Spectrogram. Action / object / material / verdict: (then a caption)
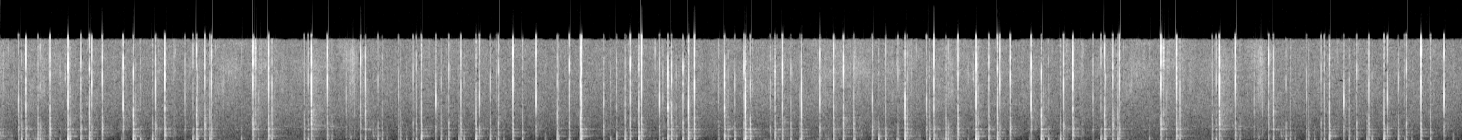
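tap / wooden butcher block board / wood / none. Both hands tap rapidly on the surface of a solid, light wooden butcher block board with the tips of long acrylic nails. The result is a dense, uneven stream of quick, dry clicks and knocks with a woody low-mid body and almost no ring.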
